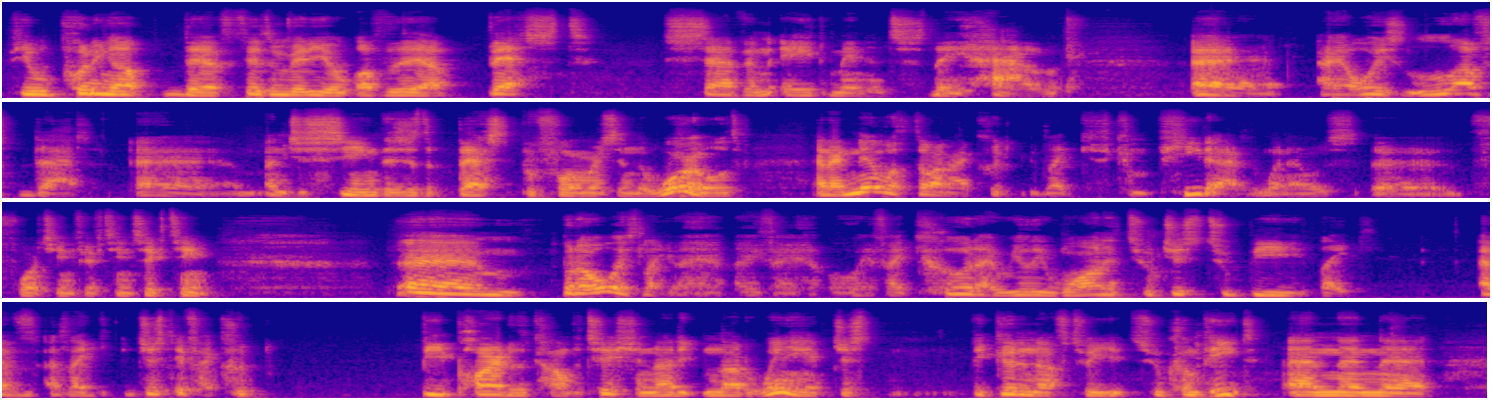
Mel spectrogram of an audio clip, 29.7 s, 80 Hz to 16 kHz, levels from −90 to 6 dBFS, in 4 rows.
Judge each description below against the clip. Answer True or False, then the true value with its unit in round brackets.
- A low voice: True (110 Hz)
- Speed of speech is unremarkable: True (185 wpm)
